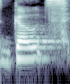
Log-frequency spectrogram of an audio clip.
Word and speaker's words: Gauthier: He told me to say his name is Goats, yay.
